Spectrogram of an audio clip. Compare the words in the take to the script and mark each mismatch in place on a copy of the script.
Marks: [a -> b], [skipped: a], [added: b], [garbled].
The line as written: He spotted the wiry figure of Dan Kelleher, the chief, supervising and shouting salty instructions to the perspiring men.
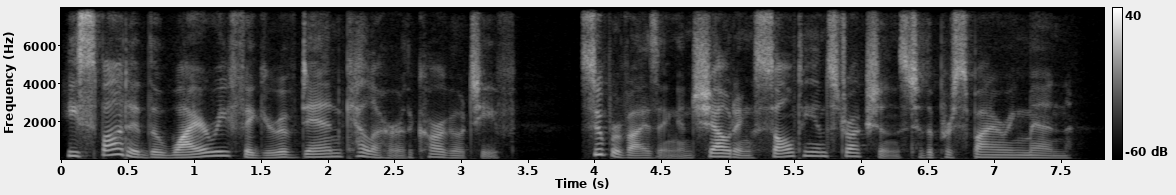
He spotted the wiry figure of Dan Kelleher, the [added: cargo] chief, supervising and shouting salty instructions to the perspiring men.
